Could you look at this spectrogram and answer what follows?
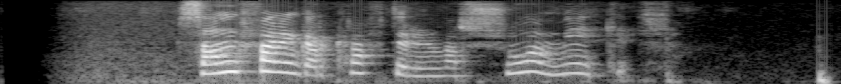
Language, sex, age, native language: Icelandic, female, 30-39, Icelandic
